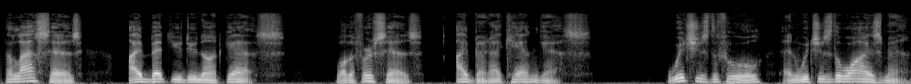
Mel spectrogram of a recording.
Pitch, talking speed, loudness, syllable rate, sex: 110 Hz, 185 wpm, -17 LUFS, 4.2 syllables/s, male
